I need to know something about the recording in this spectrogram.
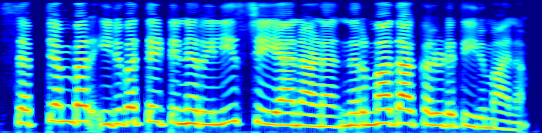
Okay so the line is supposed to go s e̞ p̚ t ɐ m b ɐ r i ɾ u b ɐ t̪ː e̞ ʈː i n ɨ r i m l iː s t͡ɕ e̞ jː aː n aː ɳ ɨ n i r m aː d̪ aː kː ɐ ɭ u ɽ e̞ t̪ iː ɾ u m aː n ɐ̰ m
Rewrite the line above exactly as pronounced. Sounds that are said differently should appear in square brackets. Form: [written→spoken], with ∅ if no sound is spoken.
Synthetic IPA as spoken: s e̞ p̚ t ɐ m b ɐ r i ɾ u b ɐ t̪ː e̞ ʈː i n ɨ r i [m→∅] l iː s t͡ɕ e̞ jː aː n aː ɳ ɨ n i r m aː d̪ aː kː ɐ ɭ u ɽ e̞ t̪ iː ɾ u m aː n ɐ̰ m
